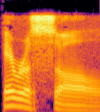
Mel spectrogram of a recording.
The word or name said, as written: aerosol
